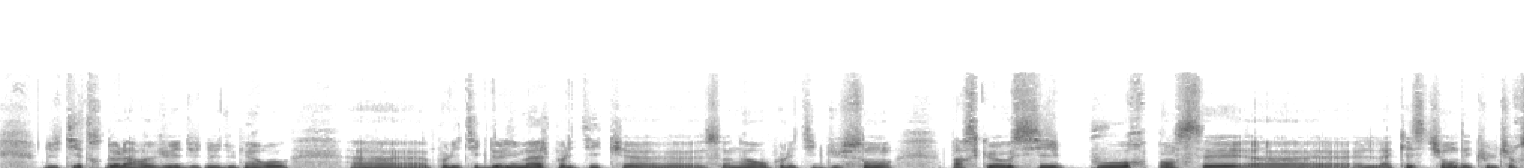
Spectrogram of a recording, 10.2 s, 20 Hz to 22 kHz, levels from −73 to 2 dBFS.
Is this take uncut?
no; 1 cut; at 1.3 s

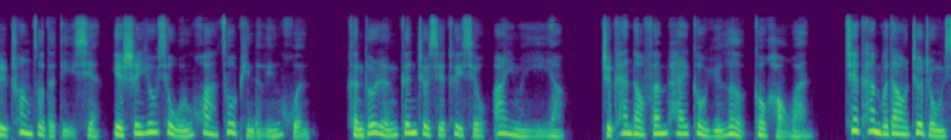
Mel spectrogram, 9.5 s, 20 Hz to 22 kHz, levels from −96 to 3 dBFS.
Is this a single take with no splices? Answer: no; 1 cut; at 1.1 s

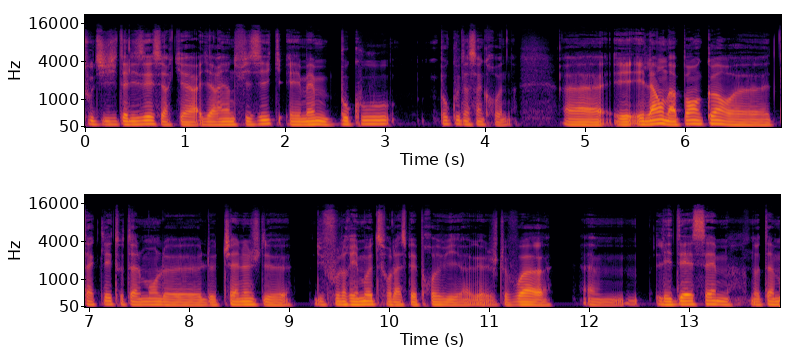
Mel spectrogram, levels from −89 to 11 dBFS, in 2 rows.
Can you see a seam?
no; 0 cuts

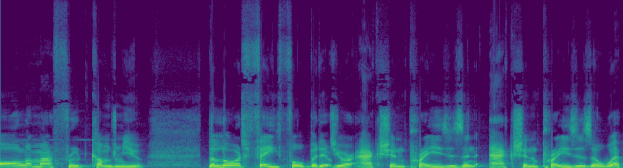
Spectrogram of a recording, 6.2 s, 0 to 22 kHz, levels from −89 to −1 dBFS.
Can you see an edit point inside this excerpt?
yes; 3 cuts; at 1.1 s, 2.4 s, 3.3 s

